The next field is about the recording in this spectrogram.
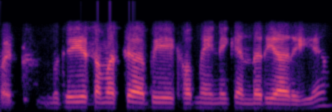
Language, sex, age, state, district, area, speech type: Hindi, male, 60+, Rajasthan, Jaipur, urban, conversation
